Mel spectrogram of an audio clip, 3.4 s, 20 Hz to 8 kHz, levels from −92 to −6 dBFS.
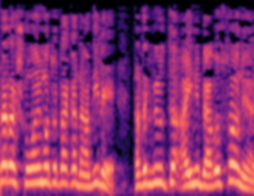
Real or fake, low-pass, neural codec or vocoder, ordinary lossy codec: real; 7.2 kHz; none; none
